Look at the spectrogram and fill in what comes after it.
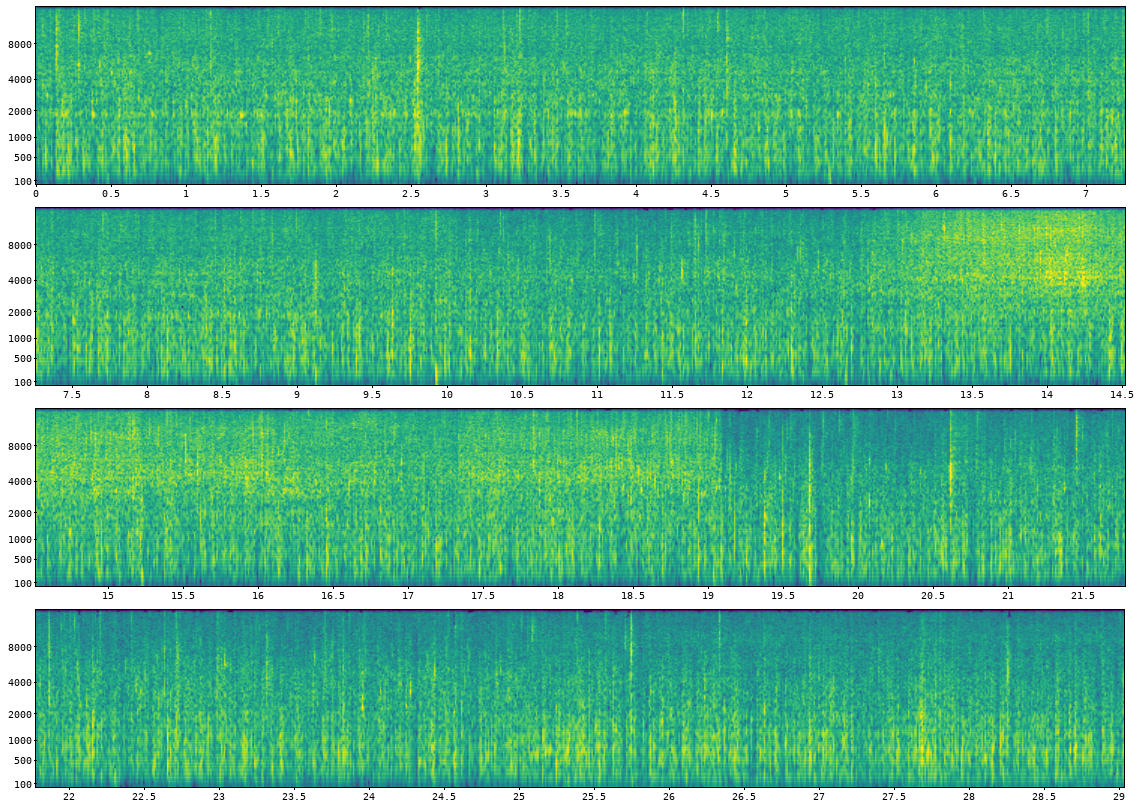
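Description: Rain pattering steadily on the fabric of a tent, a dense haze of fine drop ticks. About halfway through, a brighter high hiss joins for several seconds and then stops abruptly.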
